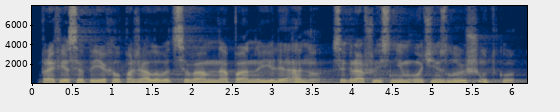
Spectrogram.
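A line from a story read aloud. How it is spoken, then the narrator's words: Plain. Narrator (Russian): сказал граф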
